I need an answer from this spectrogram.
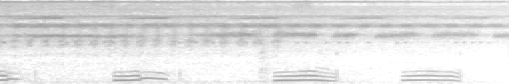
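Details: Feral cat intruding on farm cats' ground in the Philippines during a standoff with a black cat. Soft whining cries repeat roughly every second or so, low and nasal, against a constant buzz of insects.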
